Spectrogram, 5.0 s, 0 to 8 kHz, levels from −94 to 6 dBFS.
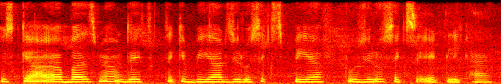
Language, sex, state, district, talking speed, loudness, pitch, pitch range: Hindi, female, Gujarat, Valsad, 205 wpm, -17 LUFS, 225 Hz, 220-230 Hz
